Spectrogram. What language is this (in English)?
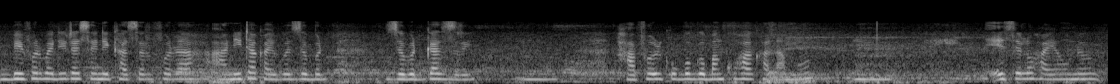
Bodo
